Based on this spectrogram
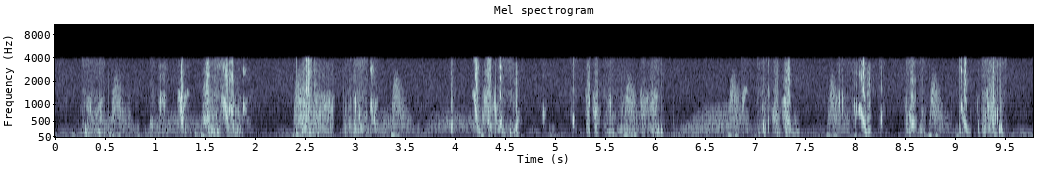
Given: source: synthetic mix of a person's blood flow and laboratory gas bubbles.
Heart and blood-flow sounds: Doppler ultrasound of blood flow; subclavian vein
0.27-0.50 s: bubbles
0.94-1.14 s: bubbles
1.21-1.34 s: bubbles
1.47-1.97 s: bubbles
2.41-2.80 s: bubbles
2.89-3.24 s: bubbles
3.94-4.01 s: bubbles
4.17-4.67 s: bubbles
4.86-4.92 s: bubbles
5.14-5.22 s: bubbles
5.30-5.80 s: bubbles
5.84-6.11 s: bubbles
6.86-6.94 s: bubbles
7.01-7.45 s: bubbles
7.81-8.19 s: bubbles
8.24-8.30 s: bubbles
8.49-8.71 s: bubbles
9.04-9.17 s: bubbles
9.20-9.52 s: bubbles
From the record:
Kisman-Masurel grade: 233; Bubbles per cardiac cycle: several, 3 to 8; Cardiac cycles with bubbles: 50 to 99%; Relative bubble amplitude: loud (0.450 to 0.775); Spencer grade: 3 (all of the cardiac periods contain showers or single bubble signals, but not dominating or overriding the cardiac motion signals); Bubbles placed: anywhere in the cardiac cycle

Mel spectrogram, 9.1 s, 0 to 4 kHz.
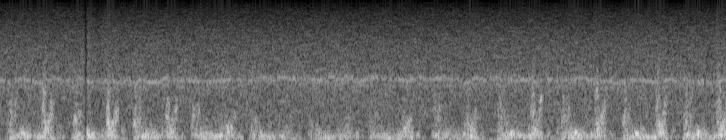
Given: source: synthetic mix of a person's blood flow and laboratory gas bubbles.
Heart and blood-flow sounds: Doppler ultrasound of blood flow; precordium
8.93-9.09 s: bubbles
From the record:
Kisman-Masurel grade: 111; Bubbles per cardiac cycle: 1 to 2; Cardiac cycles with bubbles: 1 to 10%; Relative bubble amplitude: barely perceptible (0.100 to 0.250); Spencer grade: 1 (occasional bubble signal discernible with the cardiac motion signal, with majority of cardiac periods free of bubbles); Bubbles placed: anywhere in the cardiac cycle

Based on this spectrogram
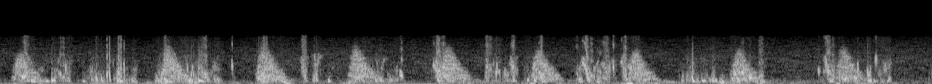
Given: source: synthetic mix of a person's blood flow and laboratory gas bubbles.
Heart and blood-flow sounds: Doppler ultrasound of blood flow; subclavian vein
0.19-0.73 s: bubbles
0.82-1.39 s: bubbles
1.56-2.23 s: bubbles
2.28-2.36 s: bubbles
2.54-2.85 s: bubbles
3.00-3.35 s: bubbles
3.59-4.05 s: bubbles
4.30-4.48 s: bubbles
4.83-5.19 s: bubbles
5.23-5.57 s: bubbles
5.73-6.42 s: bubbles
6.78-7.20 s: bubbles
7.29-7.66 s: bubbles
8.16-8.50 s: bubbles
8.54-8.92 s: bubbles
9.29-9.33 s: bubbles
From the record:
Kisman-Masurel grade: 342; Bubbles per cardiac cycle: rolling drumbeat, 9 or more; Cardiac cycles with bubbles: 100%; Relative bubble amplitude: moderate (0.250 to 0.450); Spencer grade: 3 (all of the cardiac periods contain showers or single bubble signals, but not dominating or overriding the cardiac motion signals); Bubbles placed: anywhere in the cardiac cycle

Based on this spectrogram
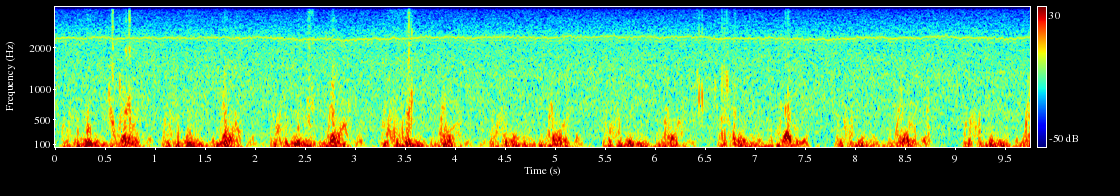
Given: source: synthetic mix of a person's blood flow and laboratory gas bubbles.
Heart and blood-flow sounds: Doppler ultrasound of blood flow; precordium
0.50-0.81 s: bubbles
2.47-2.60 s: bubbles
3.32-3.60 s: bubbles
6.31-6.85 s: bubbles
8.70-8.78 s: bubbles
From the record:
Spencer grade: 2 (many but less than half of the cardiac periods contain bubble signals, singularly or in groups); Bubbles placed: only in the low amplitude regions of the cardiac cycle

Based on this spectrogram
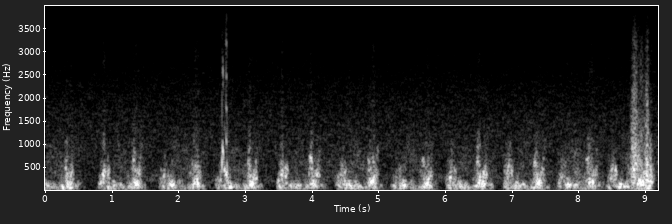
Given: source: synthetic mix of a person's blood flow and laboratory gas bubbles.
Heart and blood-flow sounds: Doppler ultrasound of blood flow; precordium
2.60-2.78 s: bubbles
From the record:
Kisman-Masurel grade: 112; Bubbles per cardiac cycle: 1 to 2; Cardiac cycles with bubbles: 1 to 10%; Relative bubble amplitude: moderate (0.250 to 0.450); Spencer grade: 1 (occasional bubble signal discernible with the cardiac motion signal, with majority of cardiac periods free of bubbles); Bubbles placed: anywhere in the cardiac cycle

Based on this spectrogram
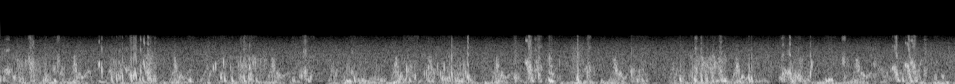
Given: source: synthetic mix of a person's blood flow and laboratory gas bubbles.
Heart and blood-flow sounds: Doppler ultrasound of blood flow; precordium
0.00-0.67 s: bubbles
0.95-1.60 s: bubbles
1.86-1.96 s: bubbles
2.09-2.68 s: bubbles
2.91-3.15 s: bubbles
3.44-3.88 s: bubbles
4.03-4.76 s: bubbles
5.12-5.64 s: bubbles
5.75-5.97 s: bubbles
6.28-6.50 s: bubbles
6.73-7.33 s: bubbles
7.45-7.72 s: bubbles
7.78-8.16 s: bubbles
8.23-8.37 s: bubbles
8.41-8.50 s: bubbles
8.72-9.29 s: bubbles
9.32-9.46 s: bubbles
From the record:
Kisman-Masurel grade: 333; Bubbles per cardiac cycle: rolling drumbeat, 9 or more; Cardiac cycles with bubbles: 50 to 99%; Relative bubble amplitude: loud (0.450 to 0.775); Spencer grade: 3 (all of the cardiac periods contain showers or single bubble signals, but not dominating or overriding the cardiac motion signals); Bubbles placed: only in the low amplitude regions of the cardiac cycle

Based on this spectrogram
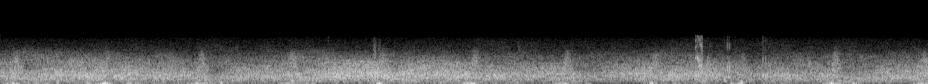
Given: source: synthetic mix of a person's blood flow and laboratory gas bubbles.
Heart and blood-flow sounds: Doppler ultrasound of blood flow; subclavian vein
2.88-3.33 s: bubbles
6.90-7.54 s: bubbles
7.59-7.69 s: bubbles
8.07-8.13 s: bubbles
From the record:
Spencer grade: 2 (many but less than half of the cardiac periods contain bubble signals, singularly or in groups); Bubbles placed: anywhere in the cardiac cycle

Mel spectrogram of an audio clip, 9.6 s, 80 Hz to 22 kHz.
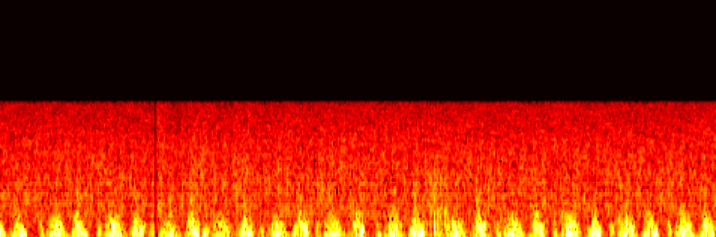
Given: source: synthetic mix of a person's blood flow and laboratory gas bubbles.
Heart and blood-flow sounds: Doppler ultrasound of blood flow; precordium
5.48-5.56 s: bubbles
5.59-6.11 s: bubbles
From the record:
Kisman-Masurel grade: 212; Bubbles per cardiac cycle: several, 3 to 8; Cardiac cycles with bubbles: 1 to 10%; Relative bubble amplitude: moderate (0.250 to 0.450); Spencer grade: 1 (occasional bubble signal discernible with the cardiac motion signal, with majority of cardiac periods free of bubbles); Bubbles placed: anywhere in the cardiac cycle

